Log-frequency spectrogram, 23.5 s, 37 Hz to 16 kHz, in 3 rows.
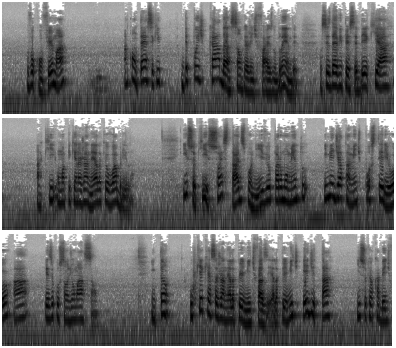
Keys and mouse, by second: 10.0 click, 21.1 click, 22.4 click.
